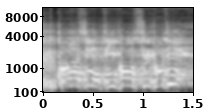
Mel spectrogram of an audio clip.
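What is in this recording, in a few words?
Speech Detection Enemy Destroyer, Chinese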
